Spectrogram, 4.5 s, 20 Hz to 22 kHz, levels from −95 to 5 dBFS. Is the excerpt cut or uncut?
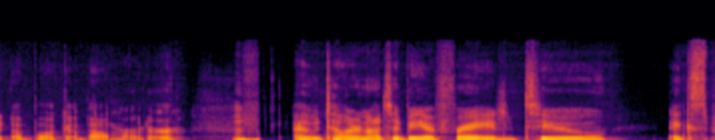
cut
